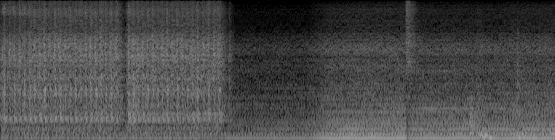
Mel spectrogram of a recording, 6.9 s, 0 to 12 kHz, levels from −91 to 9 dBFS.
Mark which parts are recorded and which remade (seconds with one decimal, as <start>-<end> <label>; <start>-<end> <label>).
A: 0.0-2.5 recorded; 2.5-6.9 remade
